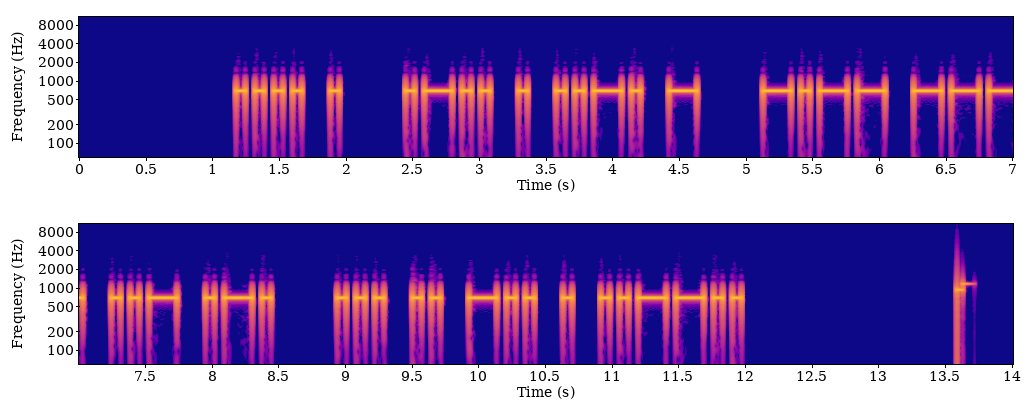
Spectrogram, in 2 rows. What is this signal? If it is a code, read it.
Morse code, heard as a keyed tone, about 17 wpm, 700 Hz. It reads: HE LEFT YOUR SIDE?
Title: Sentences from Top 1000 Words - Review Part 1 - 17wpm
